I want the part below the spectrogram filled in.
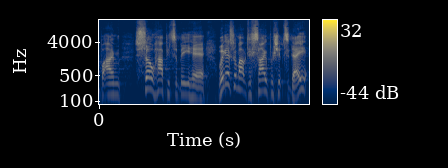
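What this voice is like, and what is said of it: Manchester English accent. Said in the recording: “This is not a Texan accent, as you can tell. ... I'm from Manchester.”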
